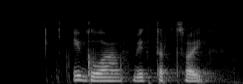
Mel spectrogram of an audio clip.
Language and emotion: Russian, neutral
